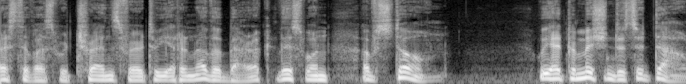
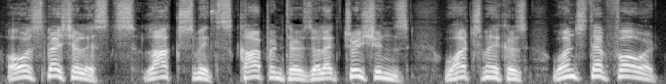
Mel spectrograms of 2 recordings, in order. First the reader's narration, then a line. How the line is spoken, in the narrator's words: The capos arrived, shouting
